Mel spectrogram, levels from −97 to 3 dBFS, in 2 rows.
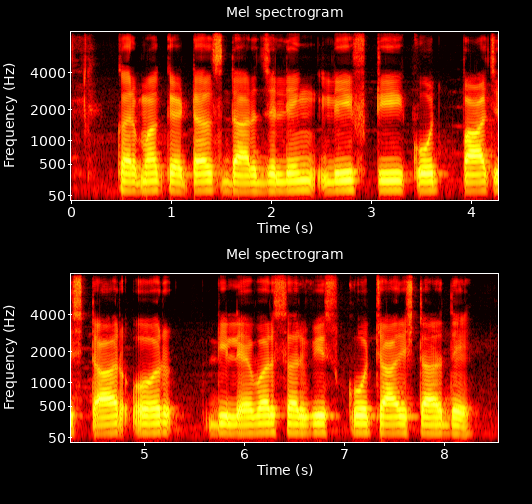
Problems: none marked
